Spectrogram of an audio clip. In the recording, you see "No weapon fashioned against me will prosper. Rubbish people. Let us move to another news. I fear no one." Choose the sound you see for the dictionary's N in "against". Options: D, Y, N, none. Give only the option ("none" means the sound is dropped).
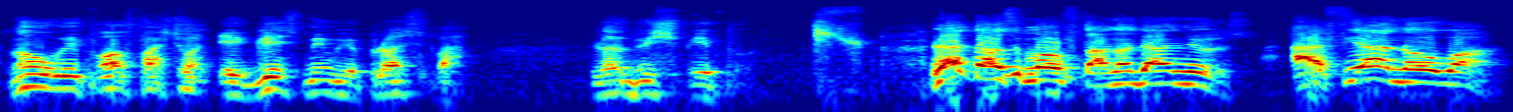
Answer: N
